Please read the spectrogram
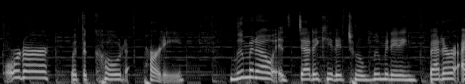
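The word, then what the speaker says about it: Lumineux: So there's a reason why they pronounce their name Lumino.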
